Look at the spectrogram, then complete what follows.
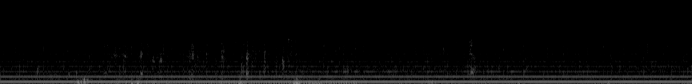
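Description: Steady electrical hum from a security camera's microphone, with a few faint scattered clicks and scrapes in the first half.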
